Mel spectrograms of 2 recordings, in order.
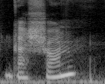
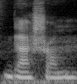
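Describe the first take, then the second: First: The name ends with an n sound. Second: The name ends with an m sound. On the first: The speaker calls it wrong. "I'm saying Gershon with an N" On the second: The speaker calls it right. "it's an M"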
